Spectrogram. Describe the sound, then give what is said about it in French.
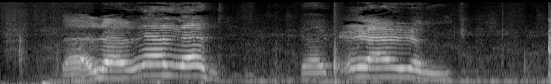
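A baby girl babbles in two drawn-out, sing-song vocal bursts separated by a short pause, fairly loud, with a faint steady hum underneath. “Et si bébé pouvait parler, elle vous dirait sûrement. J'ai faim.”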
